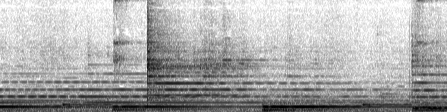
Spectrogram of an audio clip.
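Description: Tibetan singing bowls struck with mallets one after another, each ringing on with several steady overlapping tones. Fresh strikes come about a second in, a brighter higher one just after, and two more in the second half.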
